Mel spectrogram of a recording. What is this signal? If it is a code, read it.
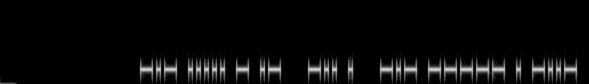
Morse code, heard as a keyed tone, about 31 wpm, 700 Hz. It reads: K5TA DE K0EX
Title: Practice QSO - Exchange 4 - Ending - 30wpm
